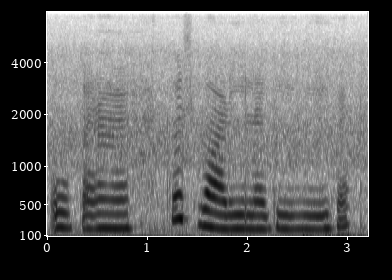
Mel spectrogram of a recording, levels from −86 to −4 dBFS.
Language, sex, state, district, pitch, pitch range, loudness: Hindi, female, Jharkhand, Ranchi, 180 Hz, 180-190 Hz, -16 LUFS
